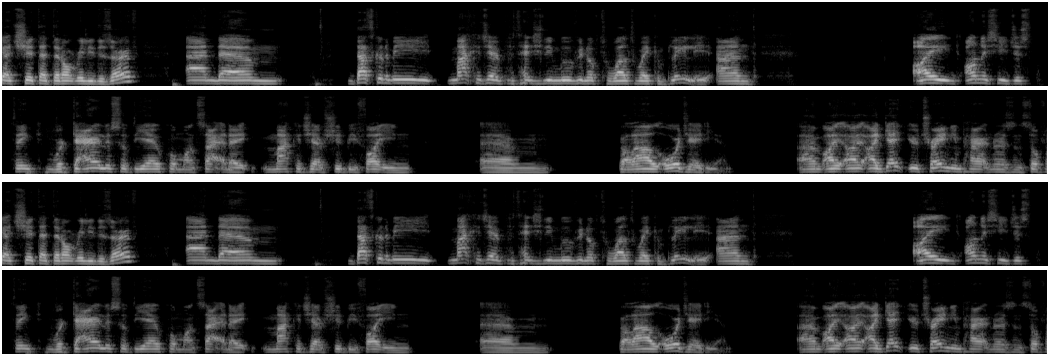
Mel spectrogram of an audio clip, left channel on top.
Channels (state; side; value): quieter; right; 3.5 dB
